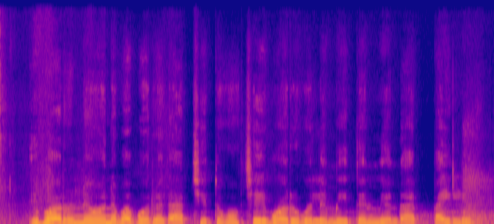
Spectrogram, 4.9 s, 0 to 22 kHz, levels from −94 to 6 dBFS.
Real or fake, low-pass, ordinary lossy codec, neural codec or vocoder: fake; none; none; vocoder, 44.1 kHz, 128 mel bands, Pupu-Vocoder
